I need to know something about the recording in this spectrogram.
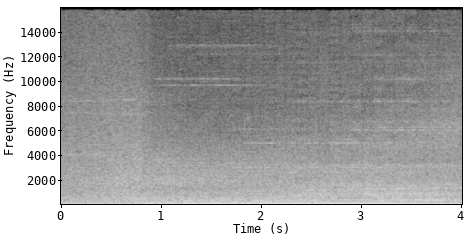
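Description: Dramatic background score: a sustained low rumbling drone with a hiss over it, swelling slightly and then holding steady.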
